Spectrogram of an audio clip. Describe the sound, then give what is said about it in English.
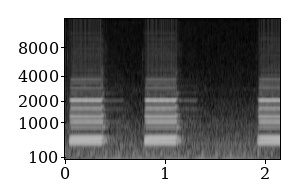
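The horn of a 2021 Lexus LC500 convertible honks three times in short bursts, each a rich, steady harmonic tone with an irregular gap between them, loud against a low background rumble. “Now let's hear how the horn sounds on the 2021 Lexus LC500 convertible.”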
